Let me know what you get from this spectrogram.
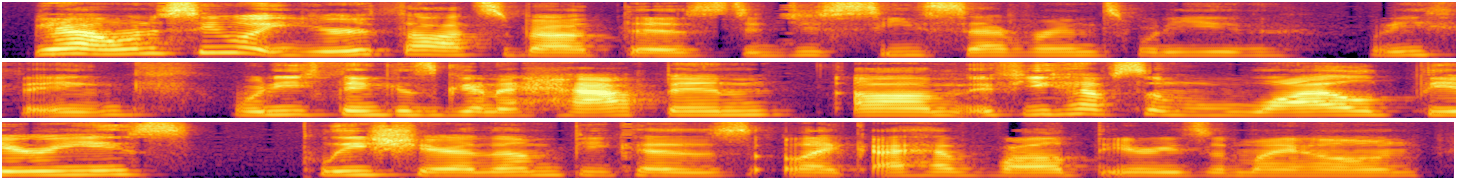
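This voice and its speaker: Casual female vlogger: smooth, clear, mid-pitched, rambling and informal, hedging as she goes. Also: brisk, few pauses, a bit bright. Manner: informal, hedging, thinking aloud. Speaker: video reviewer.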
